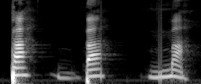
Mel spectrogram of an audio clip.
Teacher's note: Donc, quand j'utilise les P, les B et les M, où est-ce que ça bouge, où est-ce que l'air est retenu? Par la pression des lèvres.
